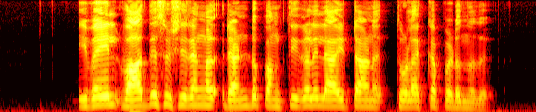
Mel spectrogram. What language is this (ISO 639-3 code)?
mal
